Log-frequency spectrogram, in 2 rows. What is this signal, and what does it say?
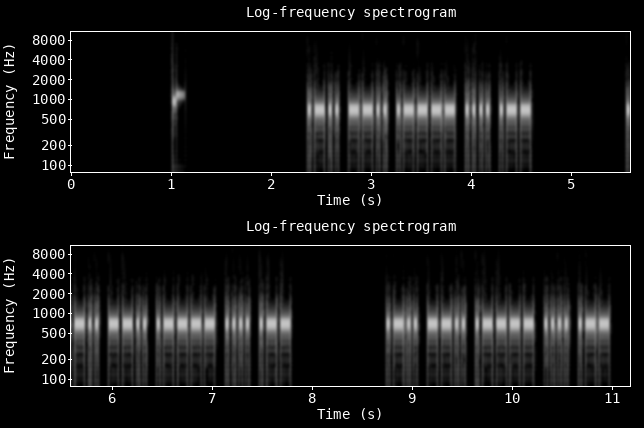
Morse code, heard as a keyed tone, about 34 wpm, 700 Hz. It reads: LZ1HW LZ1HW LZ1HW
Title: Call Signs Repeated 2x - 35wpm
